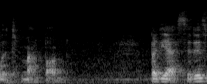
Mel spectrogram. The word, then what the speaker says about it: Mabon: and why i don't like to call it map on but yes it is pronounced map on not mabon map bond the word mab in welsh means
